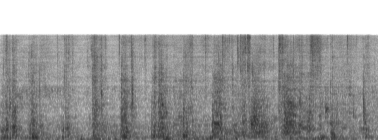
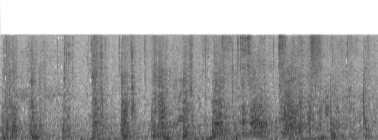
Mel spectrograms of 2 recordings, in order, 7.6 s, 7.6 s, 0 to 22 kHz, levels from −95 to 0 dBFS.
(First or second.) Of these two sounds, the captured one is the second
